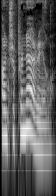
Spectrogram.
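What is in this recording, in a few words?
"entrepreneurial", English, British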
